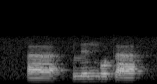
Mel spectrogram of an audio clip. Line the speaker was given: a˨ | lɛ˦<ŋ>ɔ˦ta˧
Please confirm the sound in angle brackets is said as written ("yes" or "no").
yes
